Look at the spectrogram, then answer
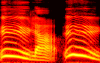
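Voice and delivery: high, loud coachman-style calling cry. A coachman calls to his horses as the carriage nears the inn, crying out. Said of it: "cria le cocher".

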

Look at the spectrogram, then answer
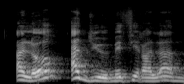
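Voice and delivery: ordinary delivery, nothing marked

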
